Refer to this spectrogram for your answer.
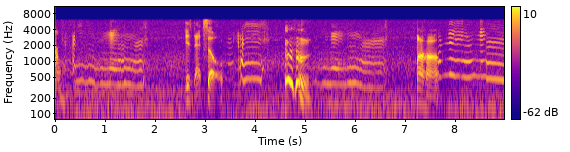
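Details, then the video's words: Playing pet fox on a winter morning, long drawn-out wavering whines alternating with sharp yelps and chattering cries, interleaved with a person's voice. "Домашняя лиса играет"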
